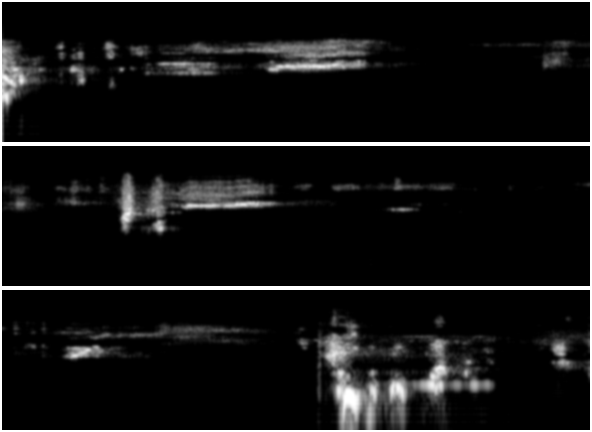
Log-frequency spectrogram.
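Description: A young woman screams in fear.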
